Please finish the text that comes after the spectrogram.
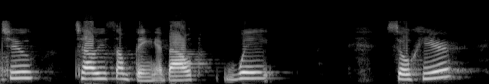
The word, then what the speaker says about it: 微: about 微 So here, this EI together is pronounced as A, and here actually UEI together is way. However, UEI is its exact pronunciation, but while writing, this UI is the only correct writing form. So when you see UI, you should know that it is actually UEI, which is way, but we just don't write the E out.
